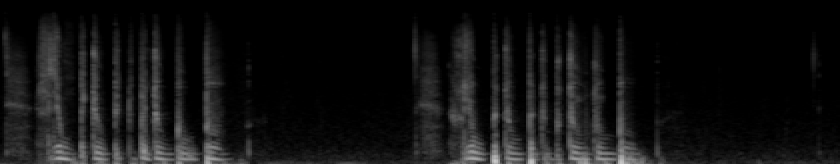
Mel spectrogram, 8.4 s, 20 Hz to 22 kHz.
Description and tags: Beat toungy
beat, beatbox, bfj2, dare-19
